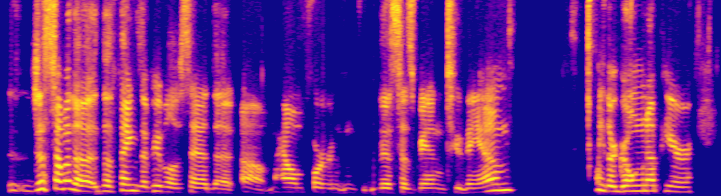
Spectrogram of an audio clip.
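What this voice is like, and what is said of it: Teary, emotional voice. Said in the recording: “I might get a little teary-eyed”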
